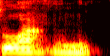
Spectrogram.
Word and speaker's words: Lars: I said, is it Lars or is it Lars? And he says, it's Lars.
